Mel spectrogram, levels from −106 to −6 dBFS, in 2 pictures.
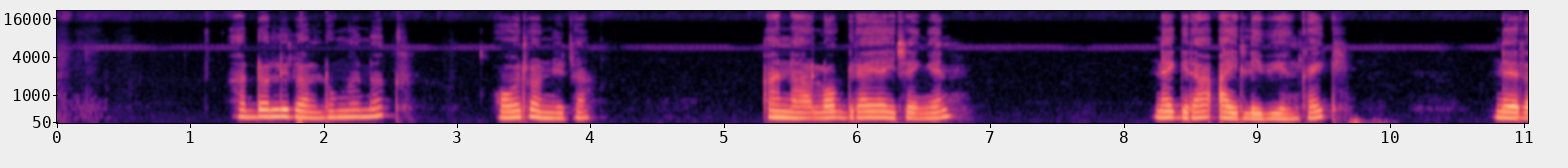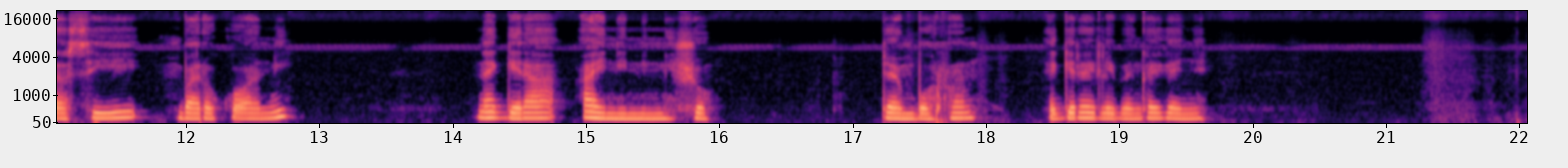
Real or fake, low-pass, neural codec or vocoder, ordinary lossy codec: real; none; none; none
